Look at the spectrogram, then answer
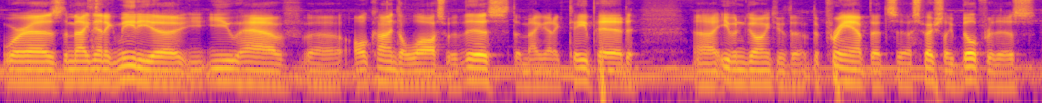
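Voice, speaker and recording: Low-voiced man giving an informal demo. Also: little pitch movement, measured pace, music in the background. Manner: explanatory, step-by-step. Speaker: car radio restorer demonstrating a converted radio. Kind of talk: informal product demonstration to a customer.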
